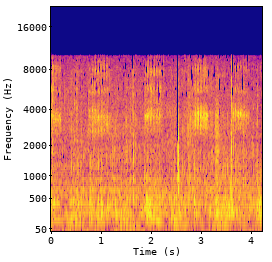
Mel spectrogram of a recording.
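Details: Mother cat Kaewe nursing her seven kittens, giving soft, breathy purring that swells in pulses about once a second, with small clicking suckling sounds between them.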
